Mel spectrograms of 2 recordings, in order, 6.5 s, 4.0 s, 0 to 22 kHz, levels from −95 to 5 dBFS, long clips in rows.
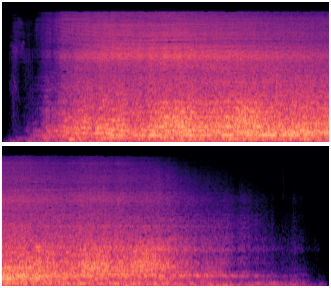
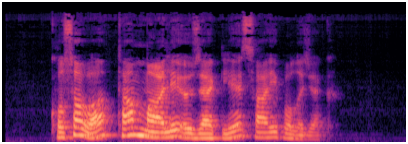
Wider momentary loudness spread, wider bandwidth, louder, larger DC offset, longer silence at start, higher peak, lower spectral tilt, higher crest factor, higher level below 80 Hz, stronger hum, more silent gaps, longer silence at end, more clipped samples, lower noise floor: first, 15 LU vs 12 LU; about the same, 16.5 kHz vs 16 kHz; about the same, -16 LUFS vs -15 LUFS; neither; second, 0.35 s vs 0.5 s; about the same, 0 dBFS vs -2 dBFS; about the same, -5 dB/octave vs -6 dB/octave; about the same, 16 dB vs 14 dB; first, -36 dBFS vs -56 dBFS; neither; neither; second, 0.55 s vs 0.85 s; neither; second, -49 dBFS vs -66 dBFS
